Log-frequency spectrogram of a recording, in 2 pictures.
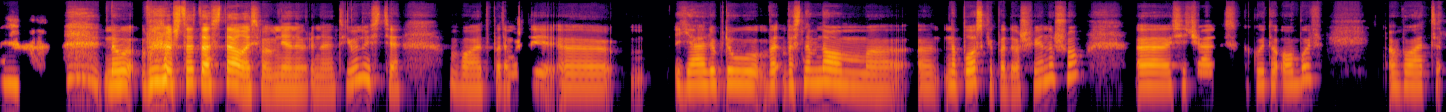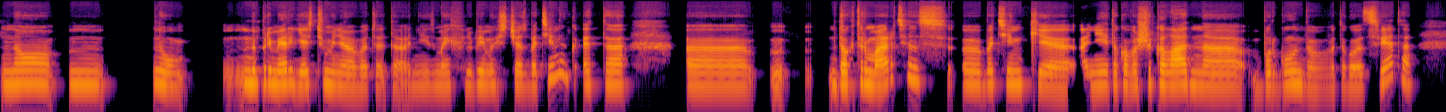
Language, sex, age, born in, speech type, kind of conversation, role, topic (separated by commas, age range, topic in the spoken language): Russian, male, 30-34, Belarus, conversation, podcast, guest, Как ты используешь одежду, чтобы подчеркнуть свою идентичность?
